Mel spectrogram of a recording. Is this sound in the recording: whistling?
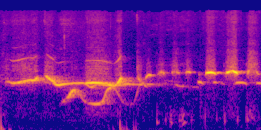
yes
